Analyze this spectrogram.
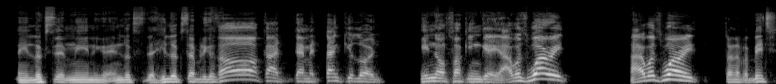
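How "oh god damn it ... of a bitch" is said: put-on blunt, emphatic, exclaiming dad voice. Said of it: "so he would be real loud".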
